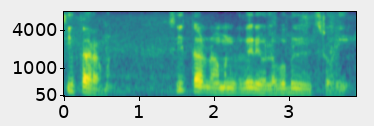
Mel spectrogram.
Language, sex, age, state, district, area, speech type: Tamil, male, 18-30, Tamil Nadu, Mayiladuthurai, urban, spontaneous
